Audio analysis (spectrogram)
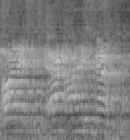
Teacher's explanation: అంటే H వచ్చేసి సైలెంట్ అవుతుంది. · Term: silent letter of H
